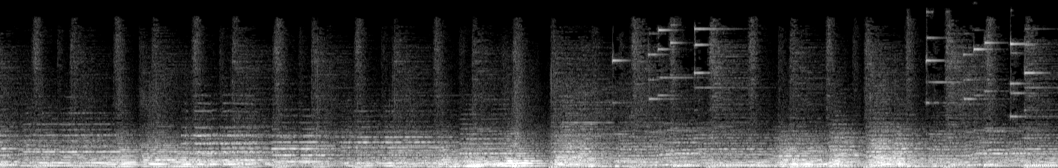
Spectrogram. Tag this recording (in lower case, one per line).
music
